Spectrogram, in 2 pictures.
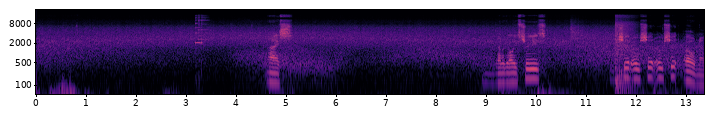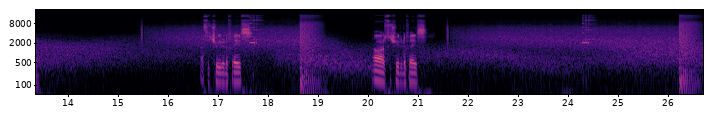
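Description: A snowboard hisses steadily as it slides fast over snow.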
